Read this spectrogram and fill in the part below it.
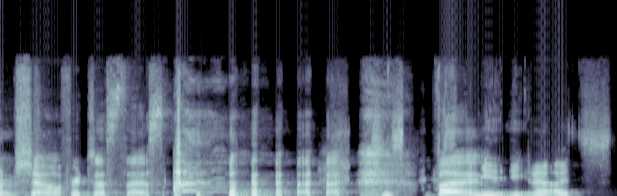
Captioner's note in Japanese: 笑い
